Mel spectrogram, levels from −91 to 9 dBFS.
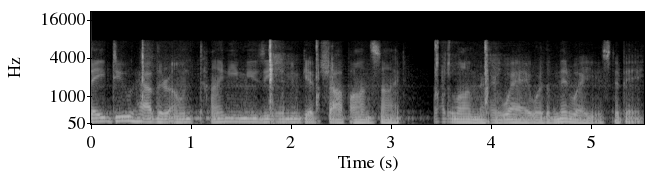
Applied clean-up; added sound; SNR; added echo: neural mask model RNNoise.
